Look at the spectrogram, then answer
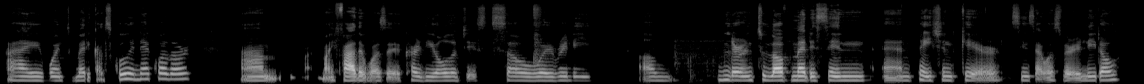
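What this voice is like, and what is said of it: Ecuadorian Spanish-accented English. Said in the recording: “as you can tell from my accent, I was not born in the U.S. I was born in Ecuador”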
